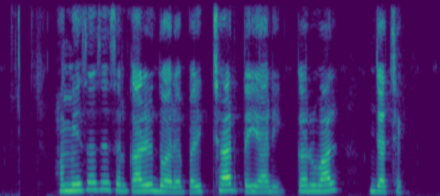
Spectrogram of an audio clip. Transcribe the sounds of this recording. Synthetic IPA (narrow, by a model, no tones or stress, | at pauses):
həmeːʃas̬esəɾkaːɾed̪ɔːɾepəɾɪkʃʰaːɾt̪əjːaːɾikəɾʋaːl | d͡ʒaːt͡ʃʰɪk̚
